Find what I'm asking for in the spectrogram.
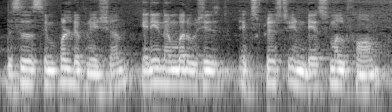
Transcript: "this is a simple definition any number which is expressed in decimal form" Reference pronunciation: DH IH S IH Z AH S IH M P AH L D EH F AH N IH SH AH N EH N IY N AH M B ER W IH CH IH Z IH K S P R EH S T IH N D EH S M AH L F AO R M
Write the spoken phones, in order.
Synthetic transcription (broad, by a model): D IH S IH Z AH S IH M P AH L D EH F AH N IH SH AH N EH N IY N AH M B ER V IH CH IH Z IH K S P R EH S T IH N D EH S M AH L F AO R M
